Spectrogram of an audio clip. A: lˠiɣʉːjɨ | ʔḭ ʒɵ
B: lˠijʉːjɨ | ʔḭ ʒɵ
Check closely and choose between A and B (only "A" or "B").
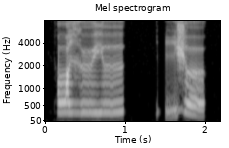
A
